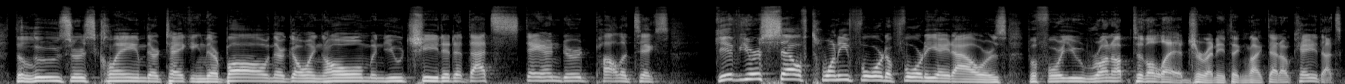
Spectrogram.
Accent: Iowa, United States; Jesse, I grew up in Iowa.

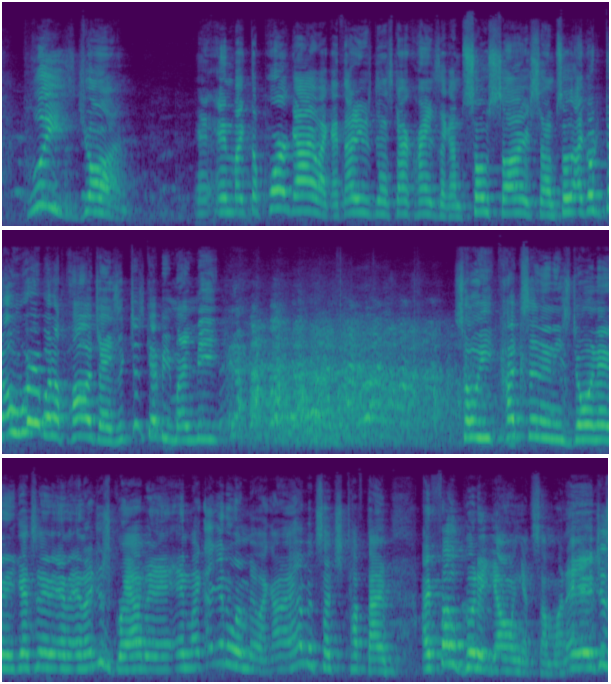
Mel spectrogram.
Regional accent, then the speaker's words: New Hampshire, United States; I am originally from New Hampshire.

